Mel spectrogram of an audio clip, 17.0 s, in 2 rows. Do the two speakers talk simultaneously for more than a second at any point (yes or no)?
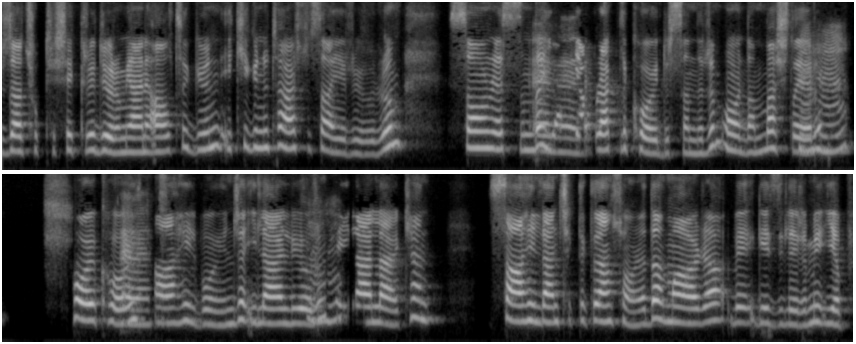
no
